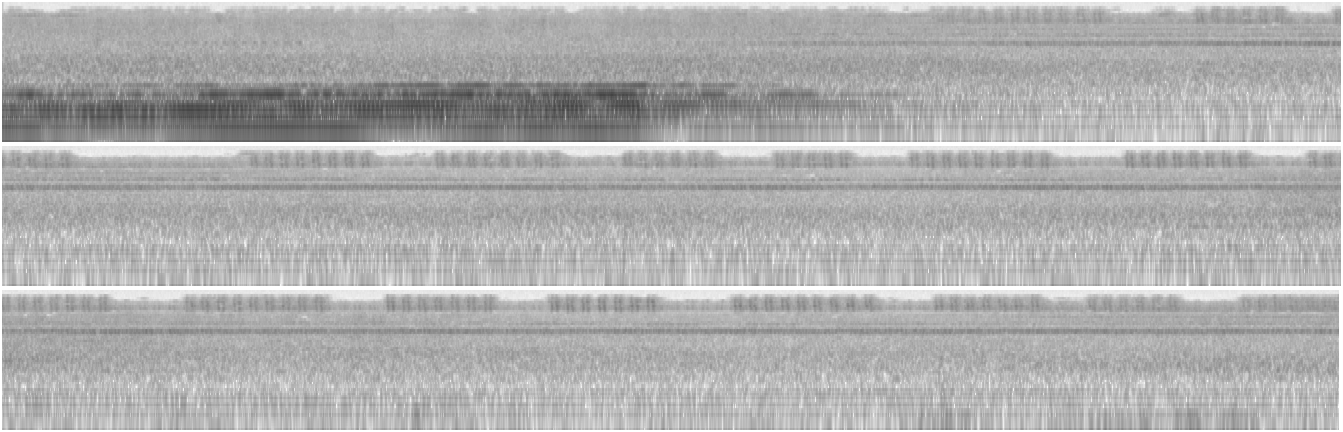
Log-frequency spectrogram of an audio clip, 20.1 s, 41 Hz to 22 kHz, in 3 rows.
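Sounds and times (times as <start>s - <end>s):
thin high continuous tone: 0.0s - 5.1s
faint steady background noise: 0.0s - 20.0s.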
